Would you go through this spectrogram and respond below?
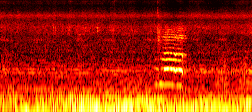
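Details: Goat at its shelter hut giving a single short, wavering bleat over a steady low hum and background noise.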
